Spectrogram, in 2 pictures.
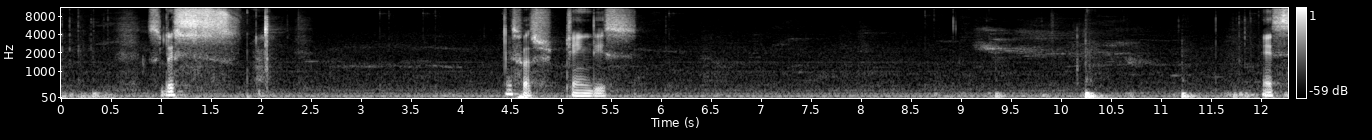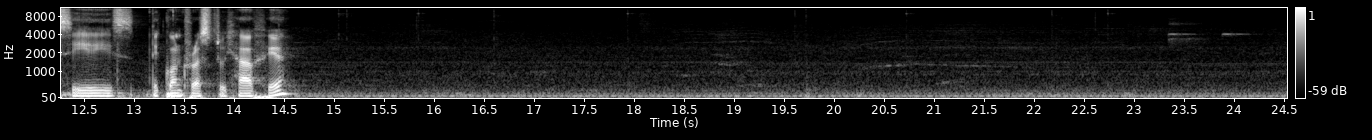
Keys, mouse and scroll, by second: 1.3 click, 3.2 click, 3.8 click, 9.0 scroll down 1, 9.8 `, 10.4 scroll down 2, 11.9 ctrl+shift+click, 14.5 click, 18.1-24.5 drag.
